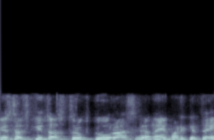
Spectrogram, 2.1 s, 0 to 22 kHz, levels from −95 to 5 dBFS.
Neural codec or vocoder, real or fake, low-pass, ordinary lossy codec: none; real; 7.2 kHz; AAC, 32 kbps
